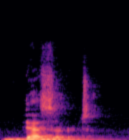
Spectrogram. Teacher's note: Here, the stress is on the first syllable, which is de, desert.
